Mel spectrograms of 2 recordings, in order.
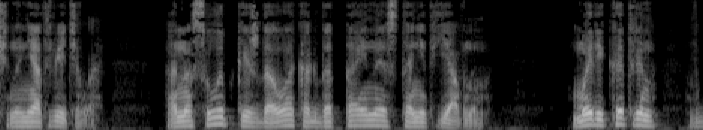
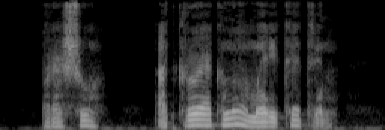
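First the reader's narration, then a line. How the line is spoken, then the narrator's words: Woman's whisper. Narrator (Russian): прошептала женщина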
